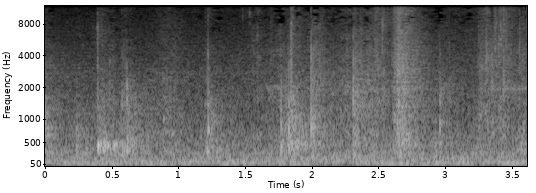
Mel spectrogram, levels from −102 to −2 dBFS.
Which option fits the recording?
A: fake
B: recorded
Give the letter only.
A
